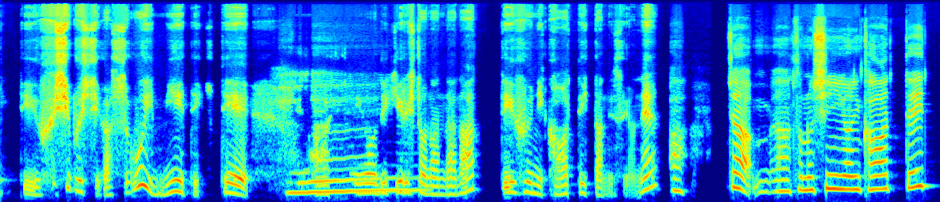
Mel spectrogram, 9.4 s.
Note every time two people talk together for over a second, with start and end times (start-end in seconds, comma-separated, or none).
3.1-4.5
